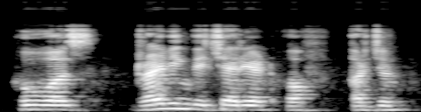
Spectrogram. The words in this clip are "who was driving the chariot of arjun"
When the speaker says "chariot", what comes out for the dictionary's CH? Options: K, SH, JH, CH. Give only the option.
CH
